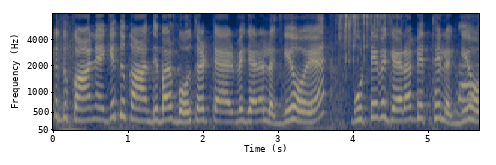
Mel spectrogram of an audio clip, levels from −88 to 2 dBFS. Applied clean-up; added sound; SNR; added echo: none; none; none; none.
